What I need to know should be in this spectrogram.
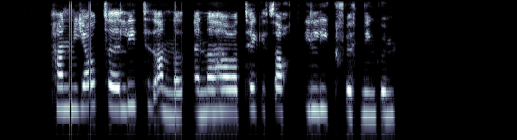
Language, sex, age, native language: Icelandic, female, 18-19, Icelandic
